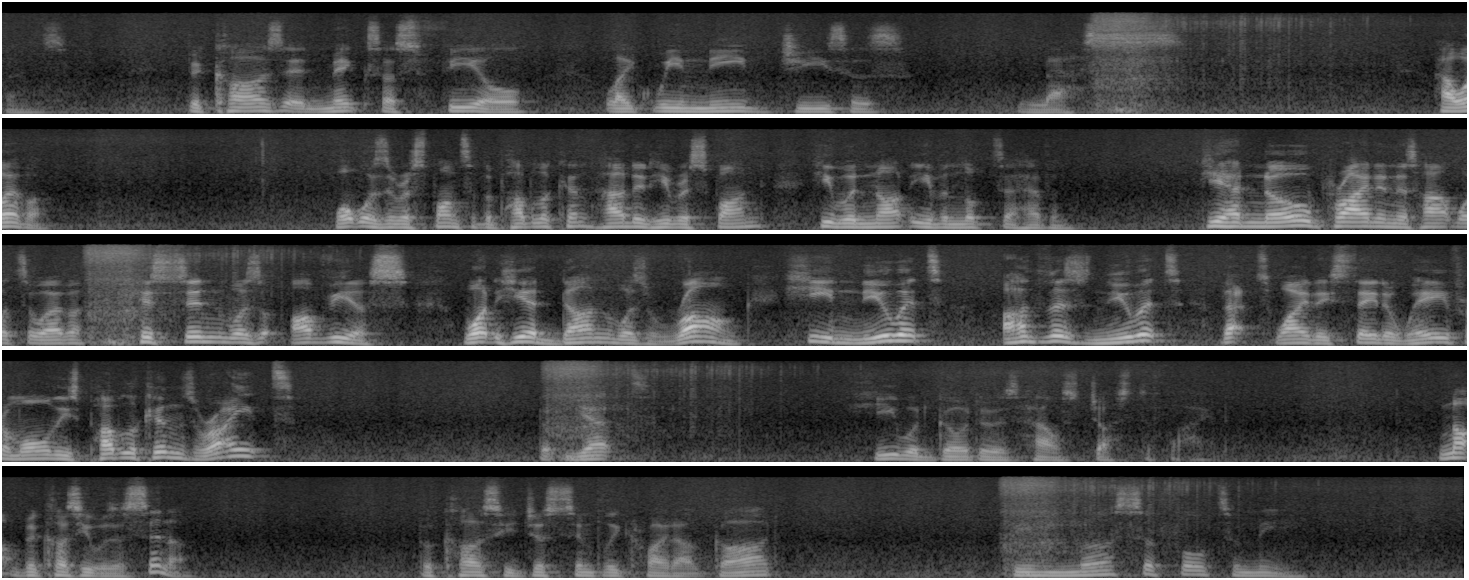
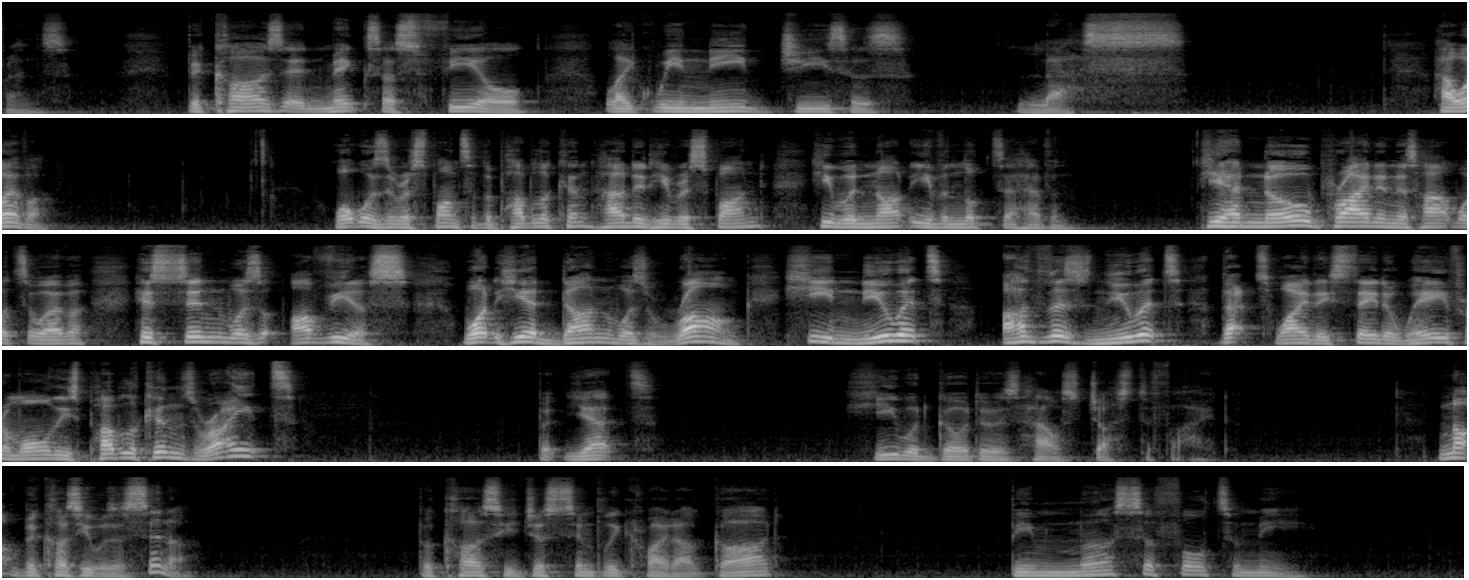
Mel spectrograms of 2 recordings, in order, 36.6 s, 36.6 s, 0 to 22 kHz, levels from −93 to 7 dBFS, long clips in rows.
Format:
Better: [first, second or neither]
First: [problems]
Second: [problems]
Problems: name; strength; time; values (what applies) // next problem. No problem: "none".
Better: second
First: hiss; noticeable; throughout; 15 dB below the speech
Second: none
